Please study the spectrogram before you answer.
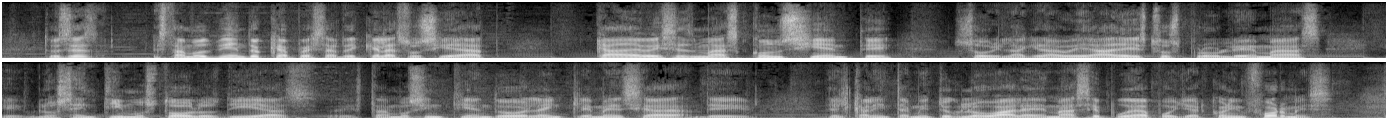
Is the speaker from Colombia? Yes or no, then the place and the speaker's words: yes; Colombia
